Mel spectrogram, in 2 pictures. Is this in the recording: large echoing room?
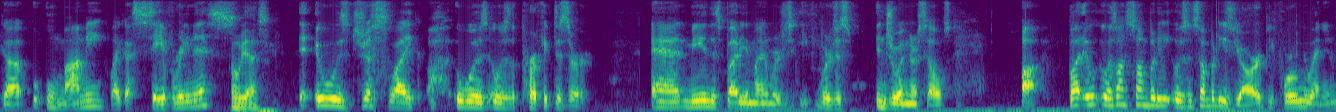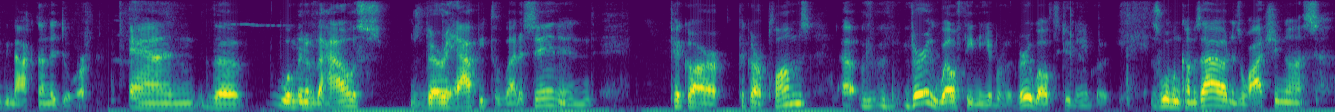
no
